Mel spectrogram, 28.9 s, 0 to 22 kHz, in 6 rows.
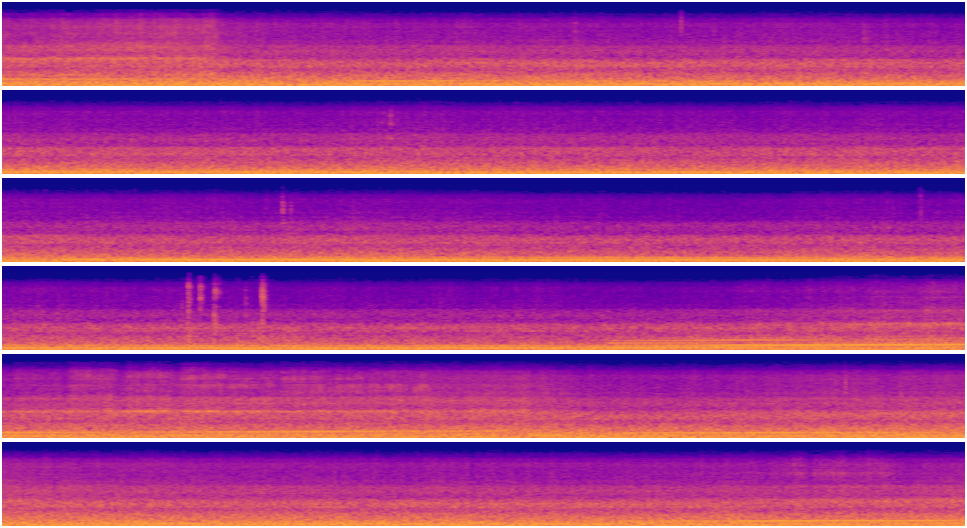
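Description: Subaru WRX STI's turbocharged 2.5-litre flat-four engine heard from inside the cabin while driving hard on track. Its pitch climbs under acceleration and drops back with the gear changes, over a steady loud rush of noise.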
